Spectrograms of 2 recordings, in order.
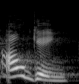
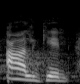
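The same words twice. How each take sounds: First: Alguém stressed on GUÉM; Portuguese pronunciation. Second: Alguien stressed on AL; Spanish pronunciation. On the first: Teacher giving the Portuguese word, final-syllable stress. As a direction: land the stress on the end of alguém. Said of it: "Em português seria". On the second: Teacher giving the Spanish word, first-syllable stress. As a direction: hit AL in alguien. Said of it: "Em espanhol é". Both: Shown as a demonstration.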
